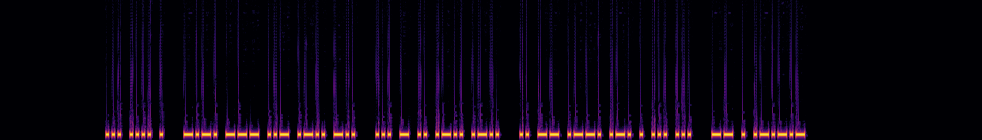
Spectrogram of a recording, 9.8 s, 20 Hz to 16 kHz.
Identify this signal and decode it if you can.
Morse code, heard as a keyed tone, about 40 wpm, 700 Hz. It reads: SHE COULD STILL IMPRESS ME.
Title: Sentences from Top 1600 Words 40wpm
